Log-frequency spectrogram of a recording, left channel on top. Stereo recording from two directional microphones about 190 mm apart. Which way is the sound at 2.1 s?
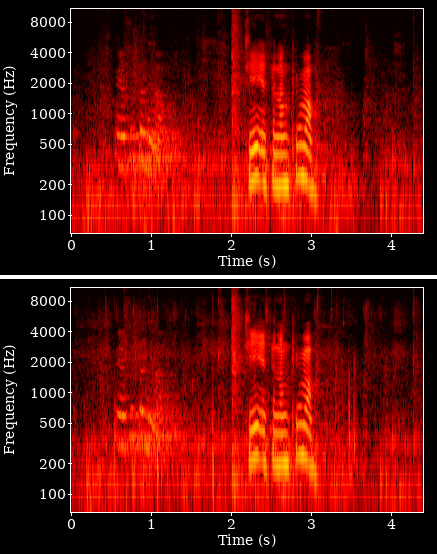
Centre (ahead or behind).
